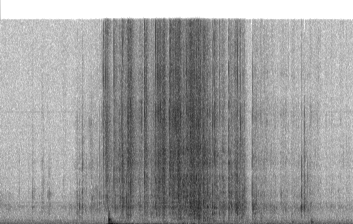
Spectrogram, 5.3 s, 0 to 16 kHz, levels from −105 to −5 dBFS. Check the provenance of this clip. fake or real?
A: real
